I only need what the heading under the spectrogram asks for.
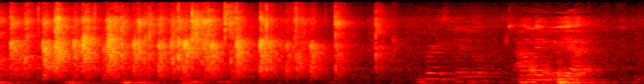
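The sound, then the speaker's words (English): A church audience claps in a brisk, uneven burst of overlapping hand claps for about four seconds for a woman called on to speak. The applause fades, and a voice begins speaking, with a few scattered claps underneath. “Let's clap for her.”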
